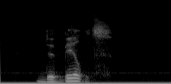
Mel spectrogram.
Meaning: a village and municipality of Utrecht, Netherlands
- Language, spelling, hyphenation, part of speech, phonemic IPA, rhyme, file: Dutch, De Bilt, De Bilt, proper noun, /də ˈbɪlt/, -ɪlt, Nl-De Bilt.ogg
